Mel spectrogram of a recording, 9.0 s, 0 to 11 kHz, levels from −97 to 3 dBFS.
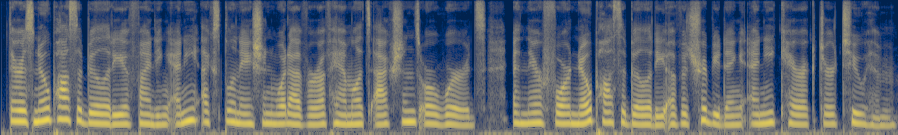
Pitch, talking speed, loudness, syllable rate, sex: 195 Hz, 160 wpm, -17 LUFS, 6.0 syllables/s, female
